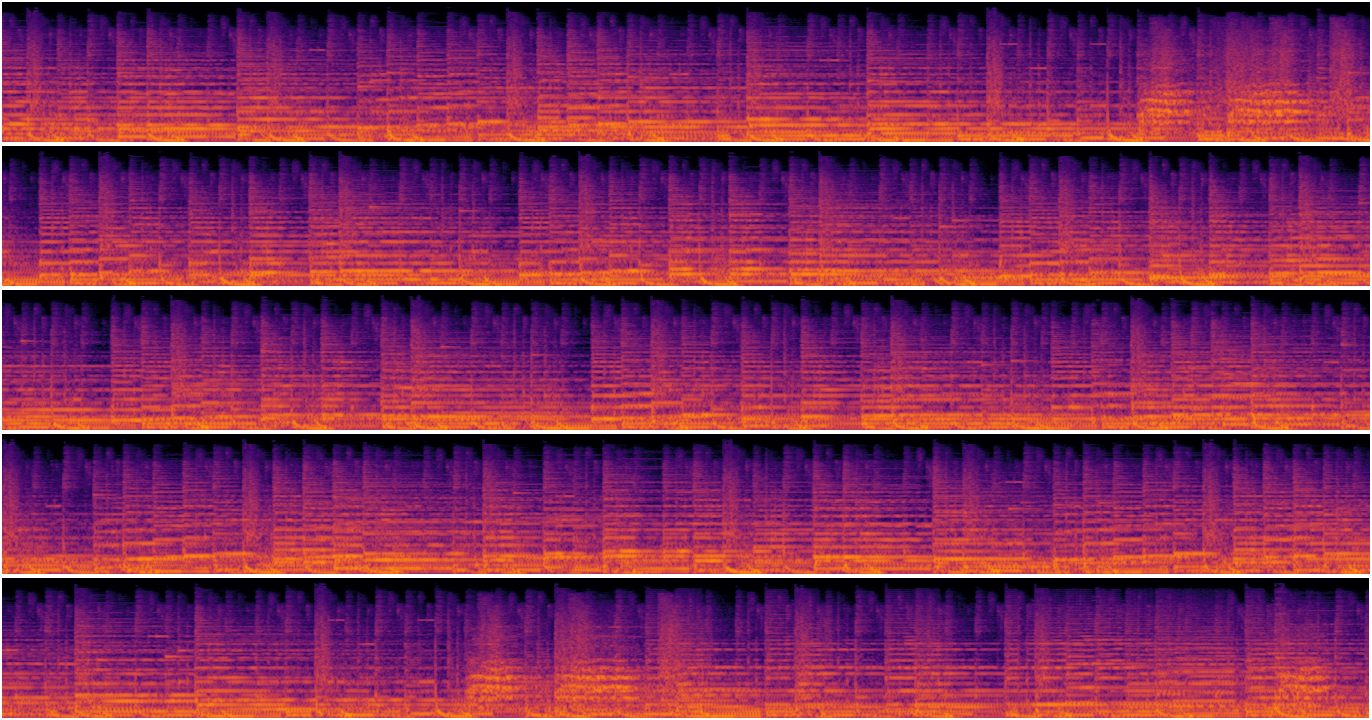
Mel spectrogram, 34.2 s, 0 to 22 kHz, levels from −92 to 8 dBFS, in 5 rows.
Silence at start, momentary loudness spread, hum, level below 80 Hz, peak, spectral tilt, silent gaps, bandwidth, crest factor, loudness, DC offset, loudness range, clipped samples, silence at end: 0 s; 3 LU; none; -30 dBFS; -6 dBFS; -6.5 dB/octave; none; 15.5 kHz; 16 dB; -22 LUFS; under 0.1%; 1 LU; under 0.1%; 0 s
